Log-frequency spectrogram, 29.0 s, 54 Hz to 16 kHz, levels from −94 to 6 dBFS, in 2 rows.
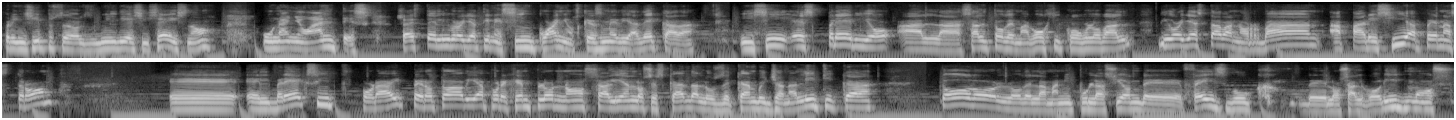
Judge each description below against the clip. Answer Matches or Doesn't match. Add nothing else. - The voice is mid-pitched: Matches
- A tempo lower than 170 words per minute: Matches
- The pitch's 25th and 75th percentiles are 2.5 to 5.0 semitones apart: Matches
